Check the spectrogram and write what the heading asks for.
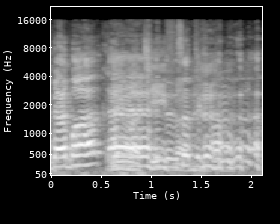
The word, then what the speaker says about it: Bebot: It's like the Autobots. Bebot.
